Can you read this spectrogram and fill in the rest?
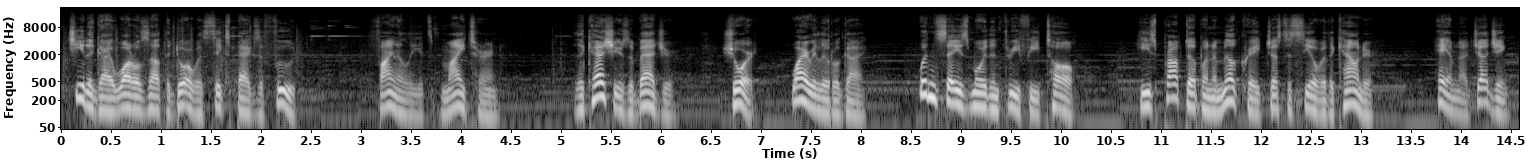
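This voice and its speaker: Audiobook lead: wry, deadpan young sheep narrator male actor, self-conscious, conversational, mid pitch. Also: normal speed, faint music behind, close to an everyday voice. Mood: wry, musing. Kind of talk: first-person audiobook narration.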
